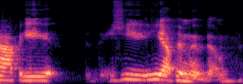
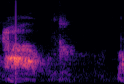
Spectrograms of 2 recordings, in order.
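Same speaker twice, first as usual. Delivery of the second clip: breathy whisper, much softer; 18 dB quieter than usual. Acted. Teasing a mystery to her cohost, whispered. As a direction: let the word vanish into a whisper. Spooky trailing end of mystery.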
